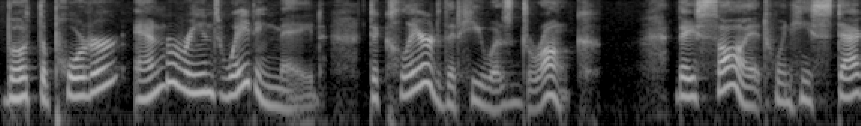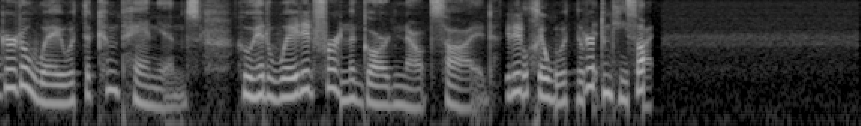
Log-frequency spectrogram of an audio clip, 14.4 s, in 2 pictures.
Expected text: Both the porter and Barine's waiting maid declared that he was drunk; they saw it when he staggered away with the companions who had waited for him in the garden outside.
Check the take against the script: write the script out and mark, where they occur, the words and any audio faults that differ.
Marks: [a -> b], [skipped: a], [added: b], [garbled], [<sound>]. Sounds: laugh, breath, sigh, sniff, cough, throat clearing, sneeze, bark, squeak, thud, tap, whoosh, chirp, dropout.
Both the porter and Barine's waiting maid declared that he was drunk; they saw it when he staggered away with the companions who had waited for [skipped: him] in the garden outside. [garbled]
